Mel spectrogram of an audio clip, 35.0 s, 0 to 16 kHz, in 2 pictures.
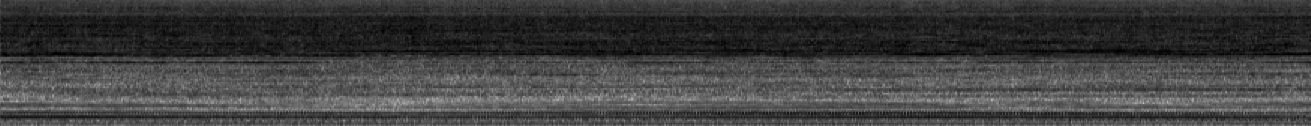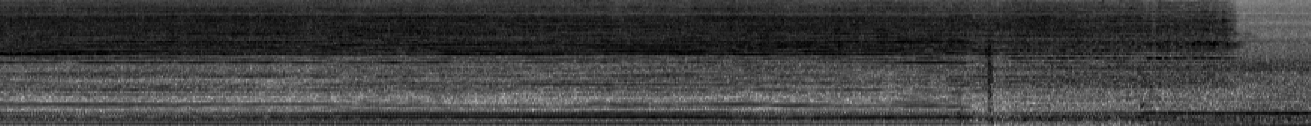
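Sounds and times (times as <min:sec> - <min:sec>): saw blade cutting stone: 0:00.0 - 0:34.5
saw motor hum: 0:16.5 - 0:34.9.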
